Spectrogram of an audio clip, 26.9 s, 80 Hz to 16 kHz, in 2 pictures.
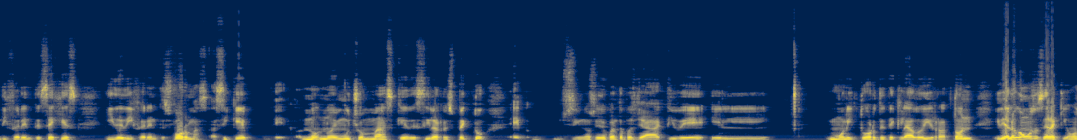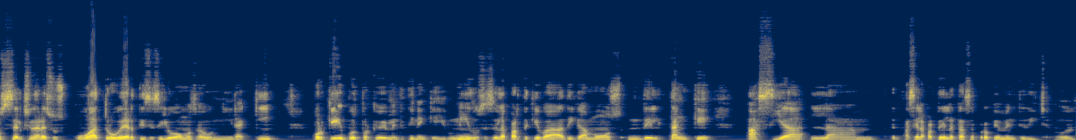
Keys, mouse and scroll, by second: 0.4-3.1 middle drag, 3.6-6.9 drag, 4.2-7.9 shift+middle drag, 8.9 middle click, 9.0 click, 10.0 shift+click, 10.5 shift+click, 11.3 shift+click, 12.8 F3, 13.3 b, 13.4 r, 15.5 Delete, 17.7 Return, 21.6 middle click, 26.2-26.9 middle drag.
